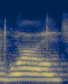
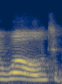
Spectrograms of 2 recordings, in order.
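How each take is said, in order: First: It is said in a non-British accent. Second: It is said in a British accent. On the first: "world is better because it fits mo- most accents" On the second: "that's that's very British"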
